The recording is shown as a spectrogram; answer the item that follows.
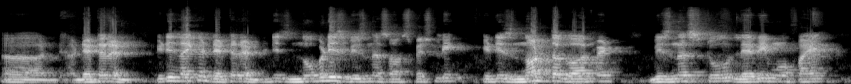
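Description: With light background noise and audible room echo, a man talks at a moderate pace with ordinary pitch variation. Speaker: state minister. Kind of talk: interview answer. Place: office.

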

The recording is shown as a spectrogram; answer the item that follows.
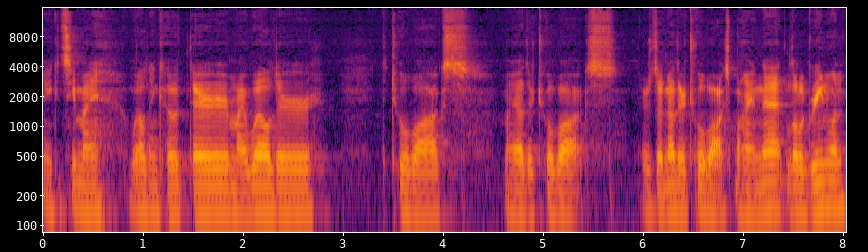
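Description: The speaker is a man. Nothing much can be heard behind him. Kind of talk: casual vlog chat. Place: workshop. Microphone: phone near.

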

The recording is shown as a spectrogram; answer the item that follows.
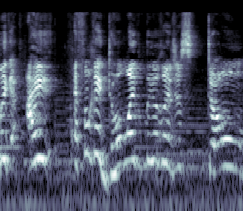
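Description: Woman speaking over clear music in the background. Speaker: vlogger. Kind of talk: casual talk to camera. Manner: fast. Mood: playful, joking rants. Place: home room. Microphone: phone near.

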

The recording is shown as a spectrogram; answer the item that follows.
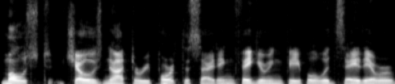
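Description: Here is a man with a plain, everyday voice. He speaks at a moderate pace and medium pitch with ordinary pitch variation. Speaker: radio show host and author. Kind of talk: ghost story telling, spooky narration of Mothman sightings in a hushed, foreboding tone. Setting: radio studio.

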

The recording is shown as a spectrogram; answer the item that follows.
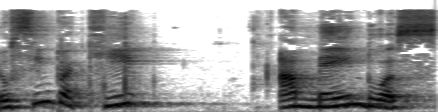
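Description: A woman speaks in a high voice with an animated tone. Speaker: beauty YouTuber. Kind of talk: product review.

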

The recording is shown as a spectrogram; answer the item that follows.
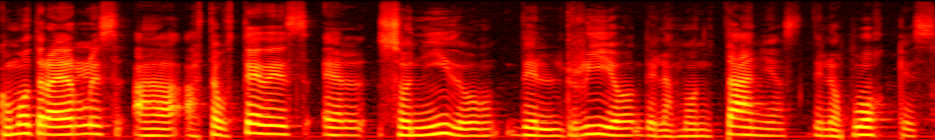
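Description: With fairly even intonation, a woman speaks at a very slow pace. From Patagonia, Argentina; Argentina. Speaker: speaker. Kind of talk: speech to audience, interpreted. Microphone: handheld.

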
